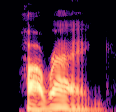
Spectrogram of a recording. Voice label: "harag", Hebrew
